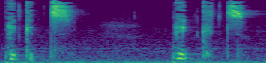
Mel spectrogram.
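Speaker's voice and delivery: "Picked" ending in a released T; "Picked" modelled as one syllable, pick-t; final T sound. Shown as a demonstration. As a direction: pronounce the -ed of "Picked" as a T. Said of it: "câu D cũng là âm T".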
